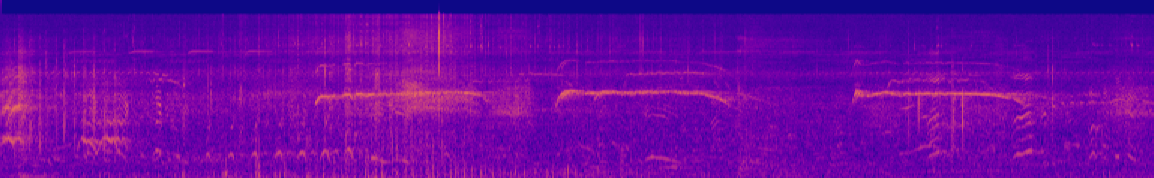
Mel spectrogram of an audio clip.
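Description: Crioulo horses galloping on a dirt arena, their hoofbeats thudding, mixed with people's shouts. Three long high-pitched calls of about two seconds each sound in the second half.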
